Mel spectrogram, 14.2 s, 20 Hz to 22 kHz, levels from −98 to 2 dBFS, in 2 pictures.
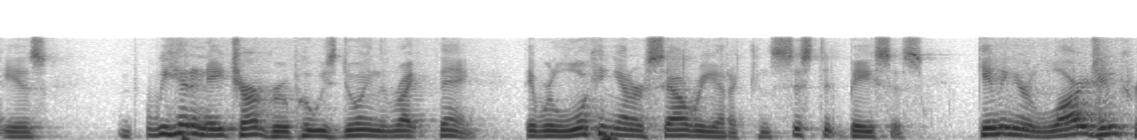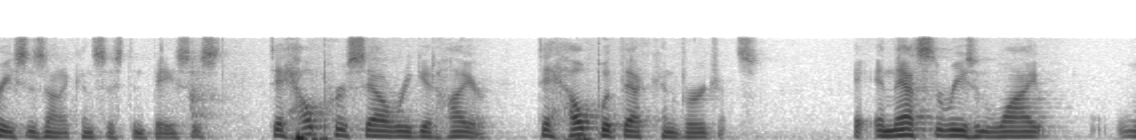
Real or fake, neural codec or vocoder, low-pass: real; none; 7.2 kHz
